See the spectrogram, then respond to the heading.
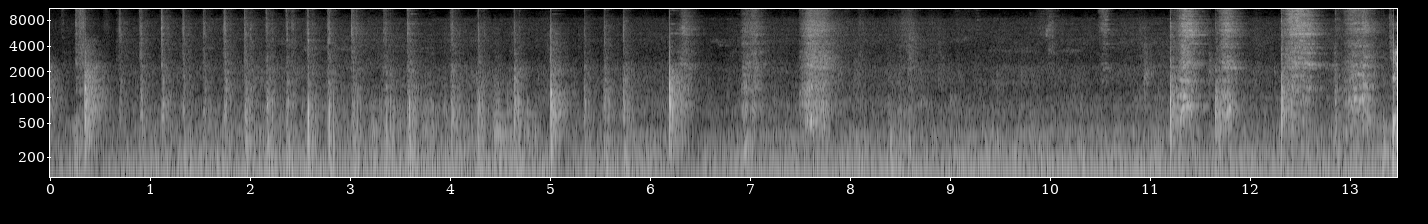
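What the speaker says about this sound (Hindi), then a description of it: "ये मैंने अनियन, ग्रीन चिल्ली ये मैंने चॉपर में करके तो ये डाल दी है इसमें" Onions and green chilies being chopped in a kitchen food chopper, a quick run of sharp rhythmic blade chops that later slows to scattered louder knocks over a steady low hum.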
